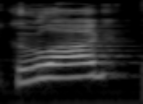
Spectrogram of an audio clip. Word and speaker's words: gulag: Polish soldiers / prisoners of war who had just been released from a gulag in Siberia. Did I say that right? Is that gulag? – Yeah, that was right.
